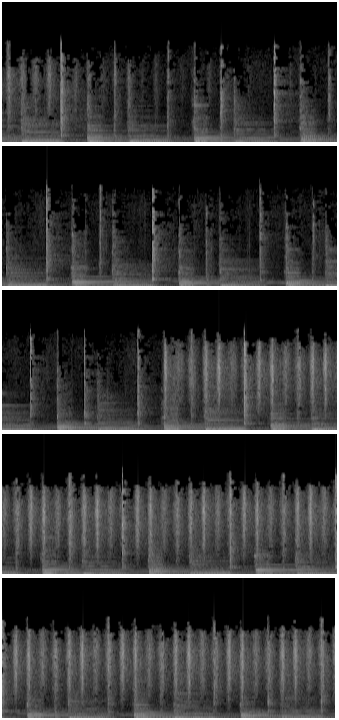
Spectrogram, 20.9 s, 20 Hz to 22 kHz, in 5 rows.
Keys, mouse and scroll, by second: 2.0-2.8 scroll down 1, 4.5 middle click, 5.3-6.4 scroll up 1, 7.4 shift+click, 9.2 ctrl+j, 11.8-12.3 scroll down 1, 14.4 scroll down 1, 20.3 scroll up 1.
